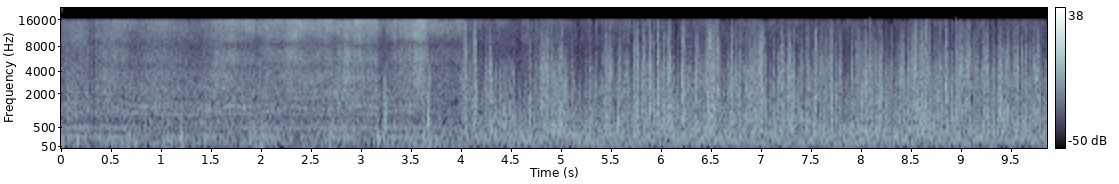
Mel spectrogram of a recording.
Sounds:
Water vehicle, Vehicle, speedboat

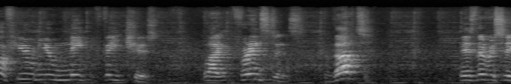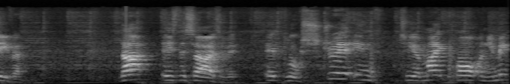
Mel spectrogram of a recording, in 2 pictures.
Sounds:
Music, Speech

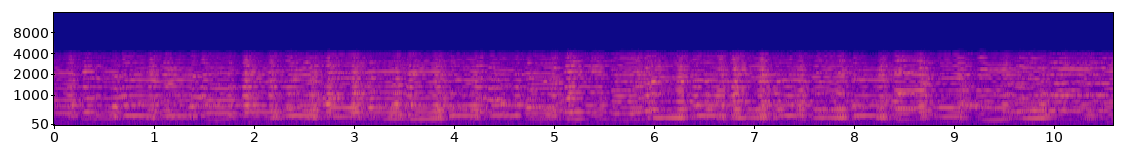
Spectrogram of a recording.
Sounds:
Music

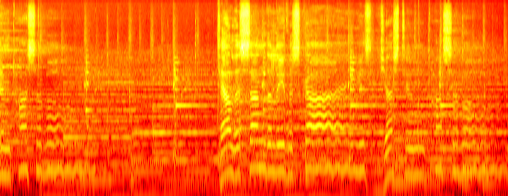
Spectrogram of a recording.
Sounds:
Sad music, Music

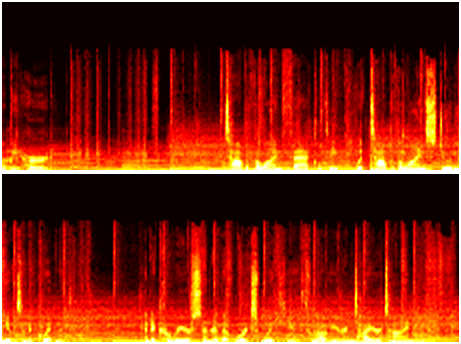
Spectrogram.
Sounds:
Music, Theme music, Speech

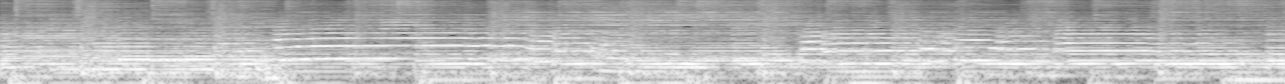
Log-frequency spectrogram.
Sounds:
Music

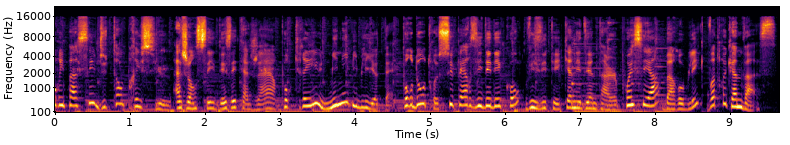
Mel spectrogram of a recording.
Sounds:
Speech, Music

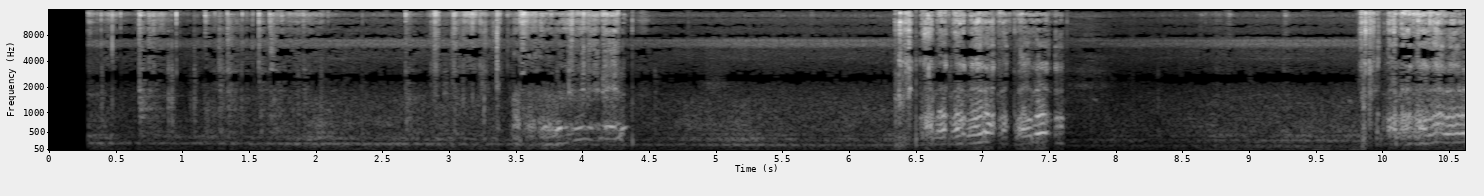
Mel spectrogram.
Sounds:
Animal, Goat

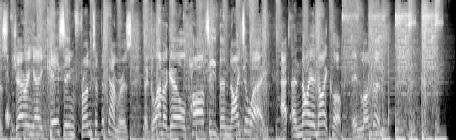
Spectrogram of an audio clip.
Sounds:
Music, Speech

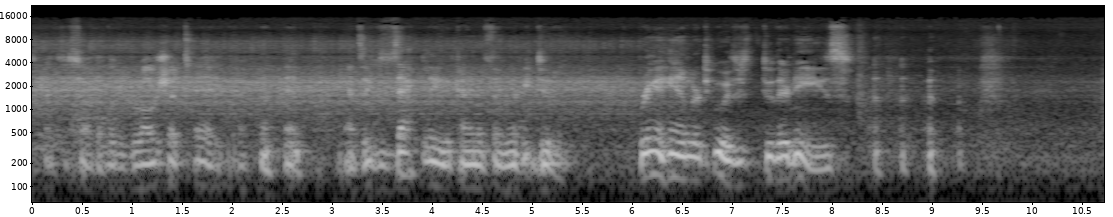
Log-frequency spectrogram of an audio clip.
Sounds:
Speech

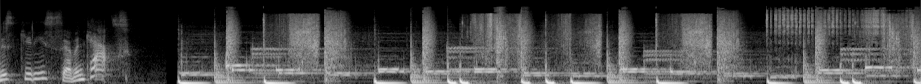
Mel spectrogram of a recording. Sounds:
Music, Speech

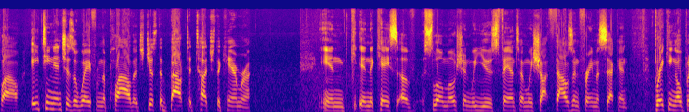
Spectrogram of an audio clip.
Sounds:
Speech

